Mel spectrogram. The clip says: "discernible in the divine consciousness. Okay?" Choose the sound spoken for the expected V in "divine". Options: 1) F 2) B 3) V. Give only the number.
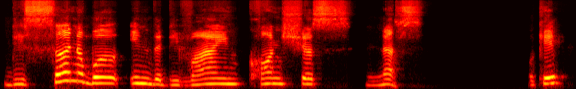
3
